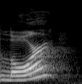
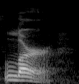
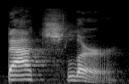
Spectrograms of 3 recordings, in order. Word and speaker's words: Bachelor: And then the most important thing here is that you don't pronounce the O. It's not lore, but it's lur. Bachelor.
